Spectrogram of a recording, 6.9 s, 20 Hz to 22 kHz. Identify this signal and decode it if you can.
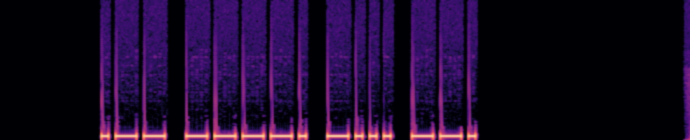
Morse code, heard as a keyed tone, about 17 wpm, 700 Hz. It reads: W9BG
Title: USA Call Signs - 4 Characters - 17wpm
